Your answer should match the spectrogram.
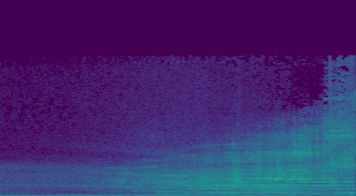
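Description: Film sound effect of a craft flying through the sky: a heavy, steady engine rumble with rushing air building up, and a whine falling in pitch over the last second and a half.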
